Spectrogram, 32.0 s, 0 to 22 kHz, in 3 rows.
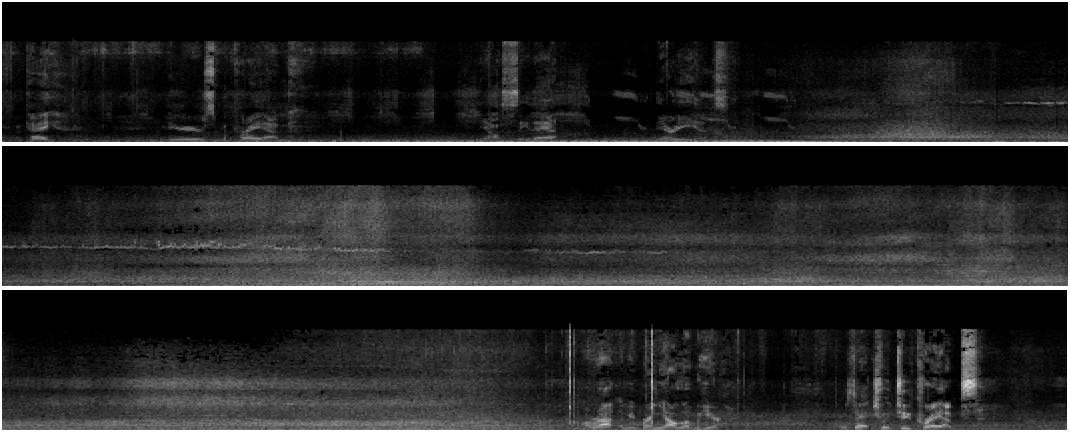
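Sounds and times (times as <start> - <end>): deep traffic rumble: 0.0 - 31.9
passing cars hum: 0.0 - 31.9.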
